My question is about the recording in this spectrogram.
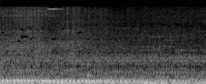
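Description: Motorcycle engine running at low revs as it rolls slowly past close by, over a steady engine hum, heard from inside a car.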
